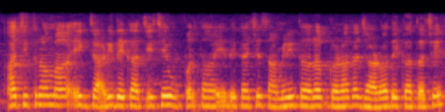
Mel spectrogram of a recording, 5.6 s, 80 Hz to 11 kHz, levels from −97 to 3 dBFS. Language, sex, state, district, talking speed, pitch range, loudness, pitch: Gujarati, female, Gujarat, Valsad, 195 wpm, 200-225 Hz, -15 LUFS, 215 Hz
